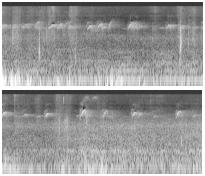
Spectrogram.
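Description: A small bird chirping over and over, short high chirps about two a second, over a low steady background rumble.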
